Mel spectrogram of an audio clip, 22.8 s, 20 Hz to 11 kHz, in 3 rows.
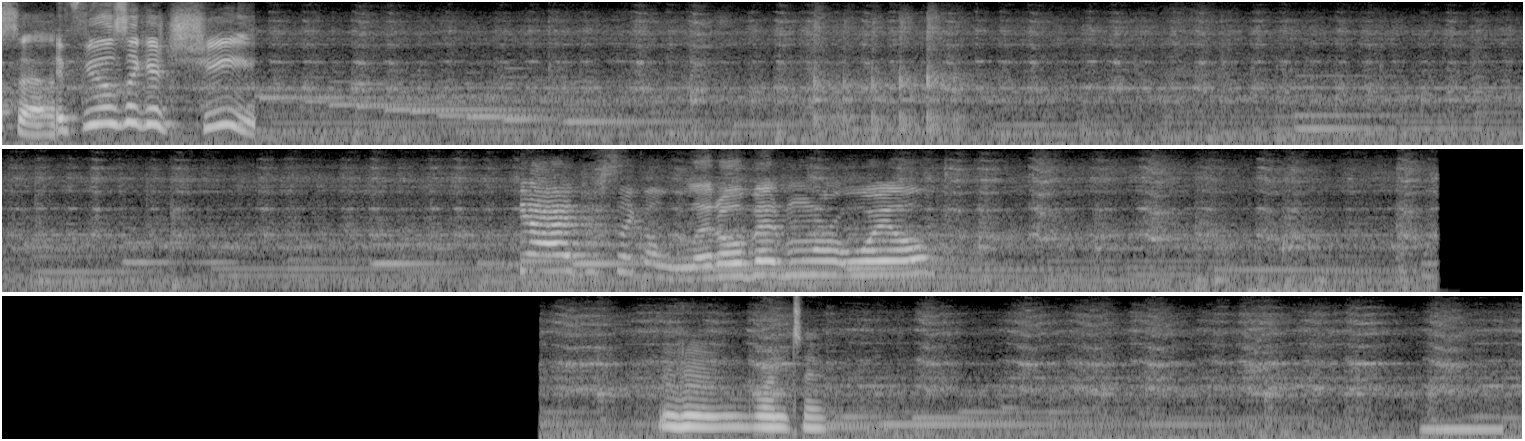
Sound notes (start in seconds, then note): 1.3 whirring; 18.1 soft Music; 18.4 metal Clanking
